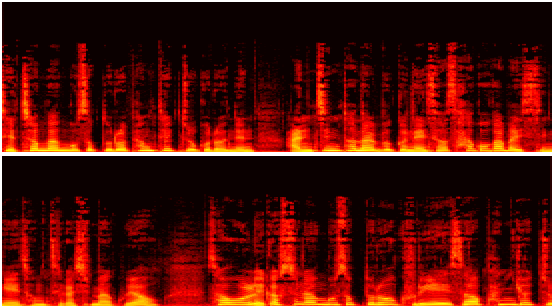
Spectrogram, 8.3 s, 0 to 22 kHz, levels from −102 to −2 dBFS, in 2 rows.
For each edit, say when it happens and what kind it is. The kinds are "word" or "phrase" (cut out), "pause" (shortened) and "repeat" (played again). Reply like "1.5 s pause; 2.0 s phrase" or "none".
none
